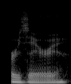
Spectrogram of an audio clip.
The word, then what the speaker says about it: Berseria: How do I pronounce that? Briseria.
